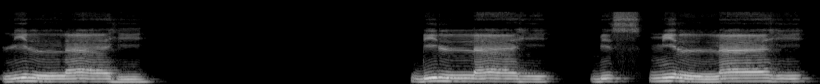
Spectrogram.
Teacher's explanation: huruf sebelum lafaz jalal Allah itu berharokat kasroh maka lamnya dibaca tipis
